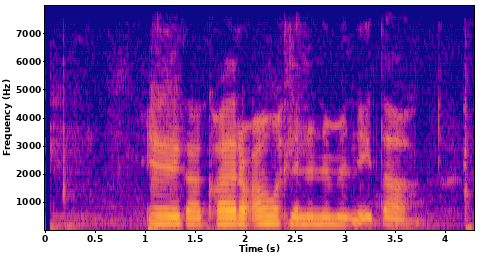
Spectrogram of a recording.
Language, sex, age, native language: Icelandic, female, 11, Icelandic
